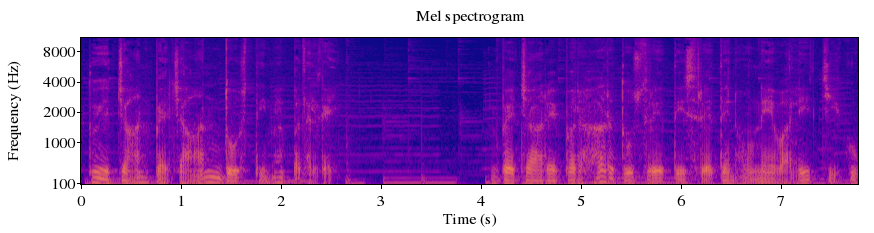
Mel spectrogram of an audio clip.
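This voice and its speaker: A man narrating a scripted story dramatically, with deliberate, suspenseful pauses. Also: deep voice, vocal fry.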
